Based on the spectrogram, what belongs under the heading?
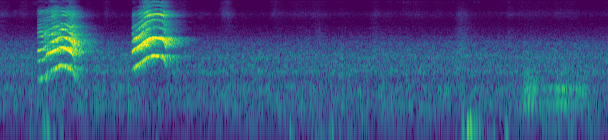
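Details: Household parrot mimicking human words such as "mummy": two loud, harsh, rising voice-like calls about one second apart, then faint low murmurs over steady background hum.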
